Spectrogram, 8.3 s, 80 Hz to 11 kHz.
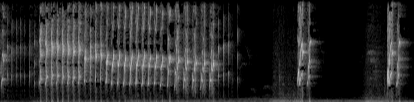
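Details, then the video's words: Long lovebird ngekek, a fast run of about eight scratchy, buzzy notes per second lasting several seconds, then two isolated shrill chirps with soft low rustling; played to draw other lovebirds into trilling. "DENGARKAN suara LOVE BIRD ini,,bisa m3micu lb untuk ngekek"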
